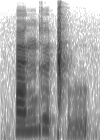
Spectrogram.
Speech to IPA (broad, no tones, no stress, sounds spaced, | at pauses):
æ ŋ ɡ ʏ ǁʰ ṵ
